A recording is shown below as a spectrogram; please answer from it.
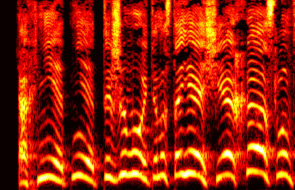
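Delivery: very high, loud, ringing outcry. Narrator reads Lucy answering Aslan, who just licked Susan's forehead: crying out. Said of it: "вскричала Люси".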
